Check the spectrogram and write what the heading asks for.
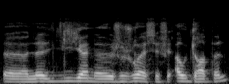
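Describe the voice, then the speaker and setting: A man's voice: mid-range voice, level tone, brisk, a little mellow, lo-fi sound. A man co-hosting a podcast, recapping fights in casual chat, laughing and stumbling over names. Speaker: podcast co-host.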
